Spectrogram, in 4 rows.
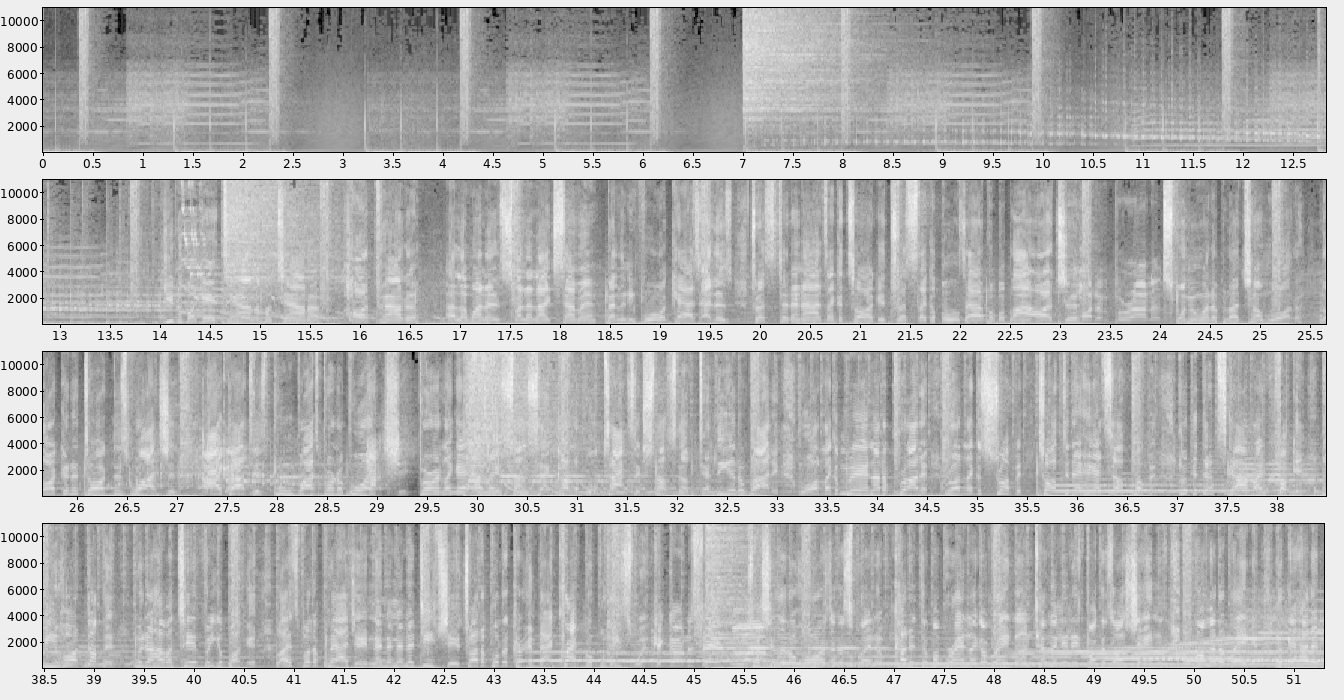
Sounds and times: Music: 0.0s - 51.3s.

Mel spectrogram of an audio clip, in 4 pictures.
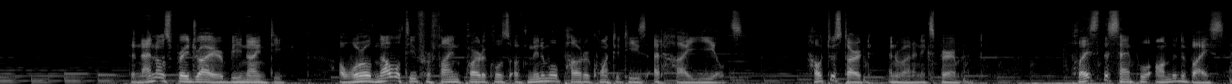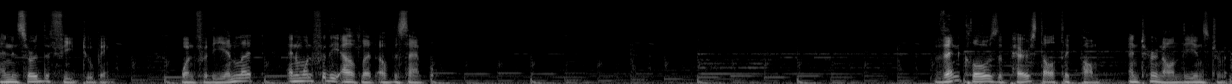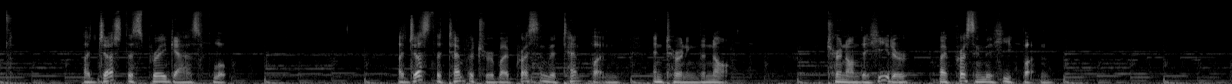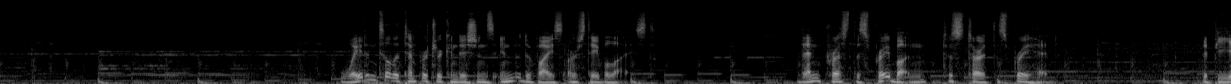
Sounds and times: Music: 0.0s - 49.2s
Speech: 1.3s - 7.5s, 8.1s - 9.7s, 10.8s - 13.5s, 14.1s - 16.7s, 21.7s - 24.8s, 25.5s - 27.0s, 28.6s - 32.0s, 32.9s - 35.2s, 40.4s - 43.5s, 45.0s - 47.5s, 49.0s - 49.2s.

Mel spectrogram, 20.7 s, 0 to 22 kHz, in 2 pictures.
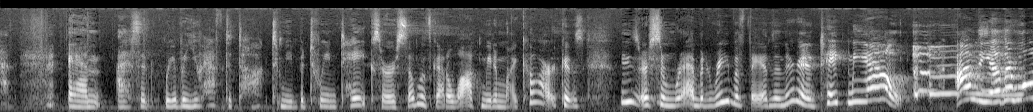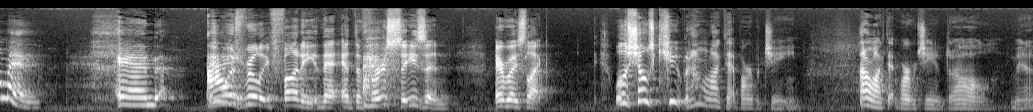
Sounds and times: Female speech, woman speaking: 0.6s - 10.8s, 11.5s - 20.6s.

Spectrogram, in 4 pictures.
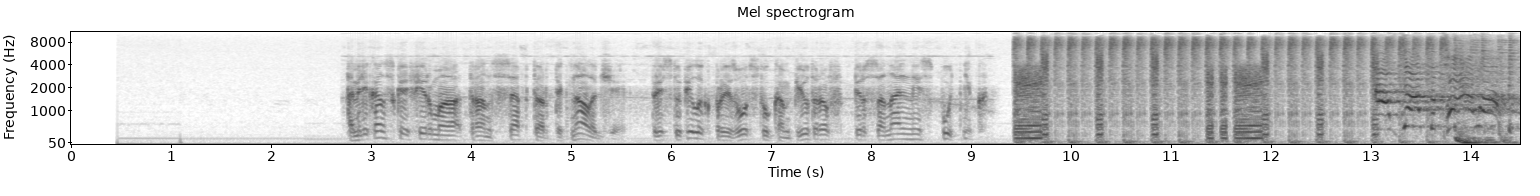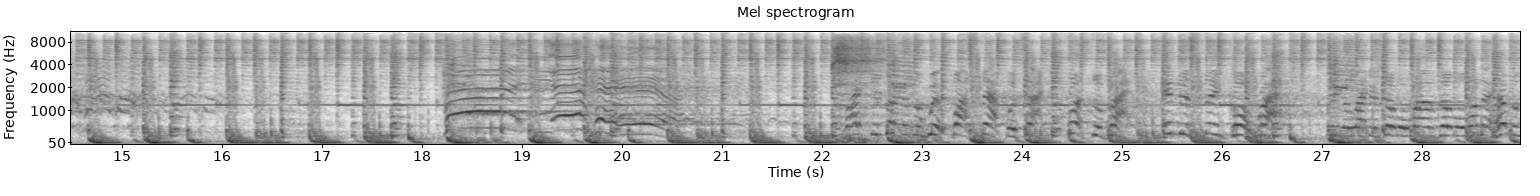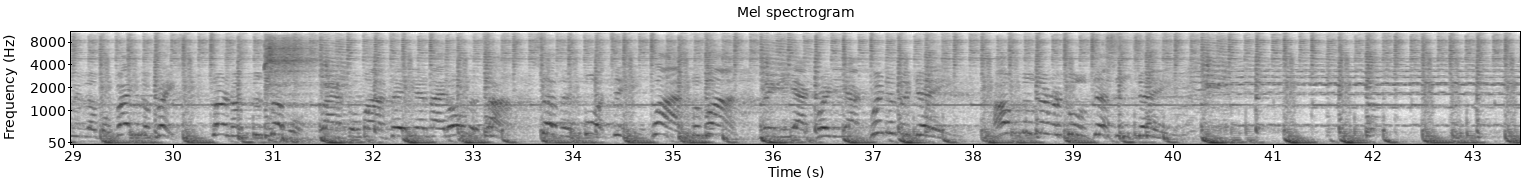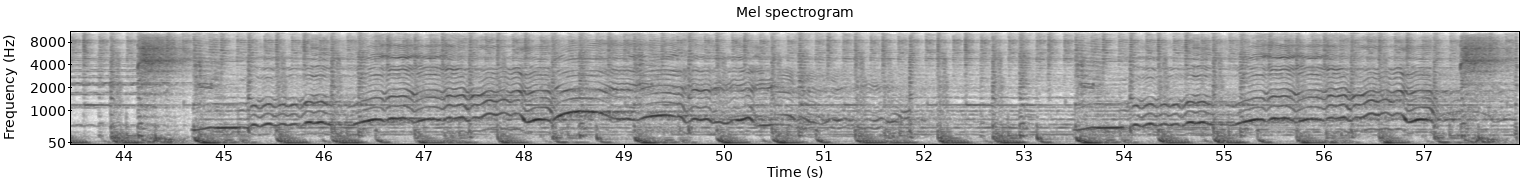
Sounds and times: Speech: 2.8s - 9.3s
Music: 9.5s - 57.9s.

